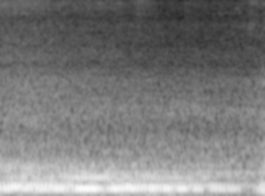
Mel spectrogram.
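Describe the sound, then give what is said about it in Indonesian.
A small step-through motorbike engine drones loudly and steadily, its low buzzing note wavering slightly as it idles and revs, with no voices over it. “saya bukan anak motor jadi nggak tahu ya udahlah motor juga motor bebek biasa berisik”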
